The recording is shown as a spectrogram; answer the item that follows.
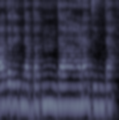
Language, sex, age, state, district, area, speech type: Kannada, female, 45-60, Karnataka, Mandya, rural, spontaneous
